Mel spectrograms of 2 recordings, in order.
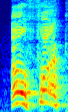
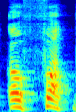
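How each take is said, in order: First: Higher, louder "Oh, fuck"; startled cry of "Oh, fuck" on seeing him; startled outburst. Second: Said in the usual way. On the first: Real, not acted. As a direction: blurt "Oh, fuck" in shock. Second, bigger reaction.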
